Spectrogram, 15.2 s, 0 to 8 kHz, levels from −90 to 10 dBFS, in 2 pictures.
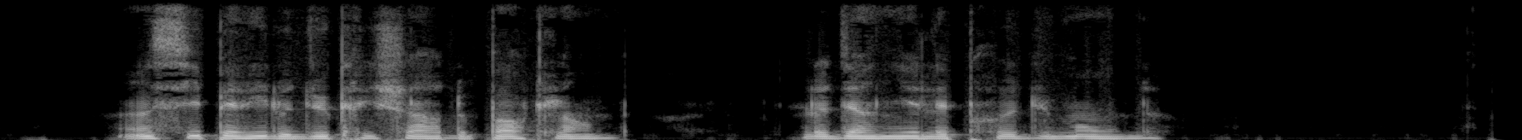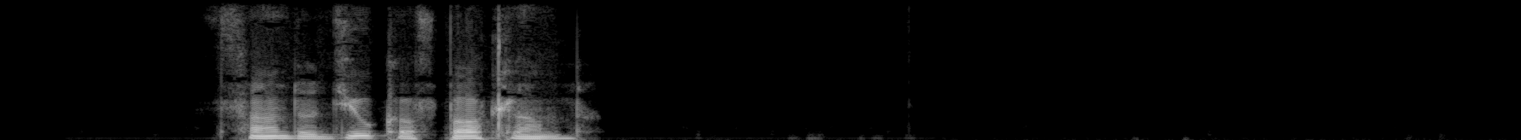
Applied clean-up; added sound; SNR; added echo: none; none; none; none.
